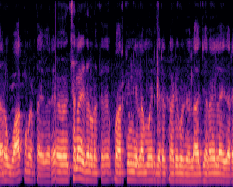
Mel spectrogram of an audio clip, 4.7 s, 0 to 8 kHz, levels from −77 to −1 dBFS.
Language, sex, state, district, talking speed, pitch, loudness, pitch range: Kannada, male, Karnataka, Dharwad, 155 wpm, 120 Hz, -16 LUFS, 115-125 Hz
